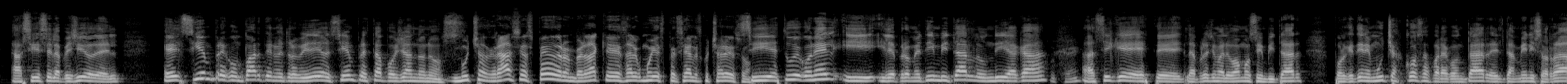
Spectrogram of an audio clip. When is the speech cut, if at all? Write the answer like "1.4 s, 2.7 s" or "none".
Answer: 11.8 s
